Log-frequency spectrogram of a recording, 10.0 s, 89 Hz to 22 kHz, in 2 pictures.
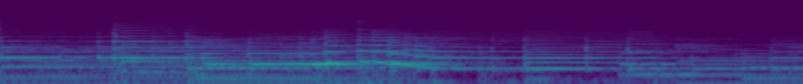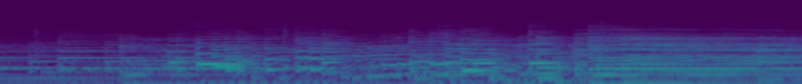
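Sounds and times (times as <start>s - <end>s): solo jazz piano: 0.0s - 10.0s.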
